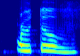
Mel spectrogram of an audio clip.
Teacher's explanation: عین کو مستحرک یعنی مڈل تھروٹ سے ادا کرنا ہے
